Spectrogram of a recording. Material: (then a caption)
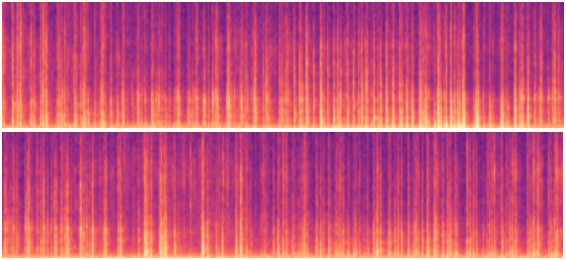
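Plastic. A hollow, phone-sized clear plastic phone case filled with pink liquid glitter, with a black pop grip on the back, is held in both hands and quickly tapped and scratched with long fingernails. The result is a dense, rapid stream of short, dry clicks and scratchy rustling with a low, muffled body, growing louder around the middle before settling back to a steady patter.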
